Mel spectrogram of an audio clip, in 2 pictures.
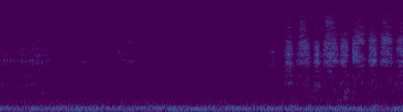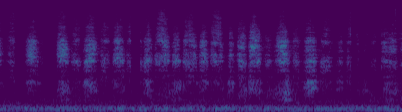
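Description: Tip of a liquid glue bottle scratching and rubbing across paper as glue is spread along the edge. It is faint at first, then becomes a rapid run of scratchy strokes from about two seconds in.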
